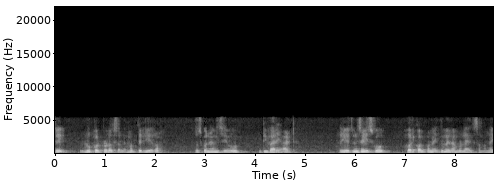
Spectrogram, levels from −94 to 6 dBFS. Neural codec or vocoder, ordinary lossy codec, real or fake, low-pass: codec, 16 kHz, 4 kbps, FreqCodec, smaller model; AAC, 24 kbps; fake; 5.4 kHz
